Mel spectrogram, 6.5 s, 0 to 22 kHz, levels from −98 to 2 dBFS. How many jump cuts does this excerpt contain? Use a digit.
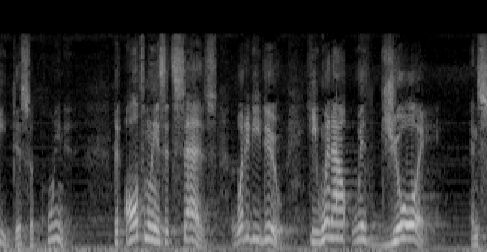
1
